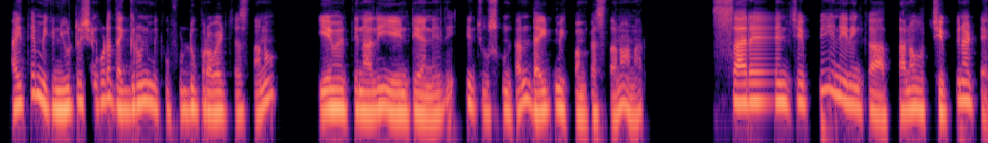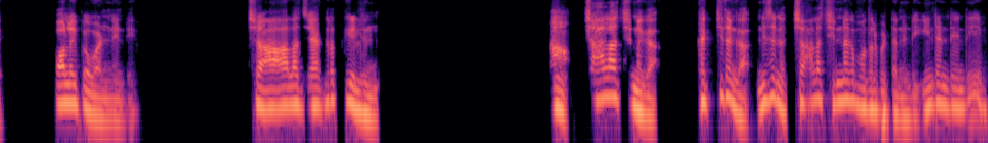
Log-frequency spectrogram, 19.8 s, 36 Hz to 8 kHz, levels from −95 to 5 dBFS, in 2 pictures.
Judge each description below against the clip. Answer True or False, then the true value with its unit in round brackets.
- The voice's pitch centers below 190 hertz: True (140 Hz)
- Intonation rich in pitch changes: True (5.8 semitones)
